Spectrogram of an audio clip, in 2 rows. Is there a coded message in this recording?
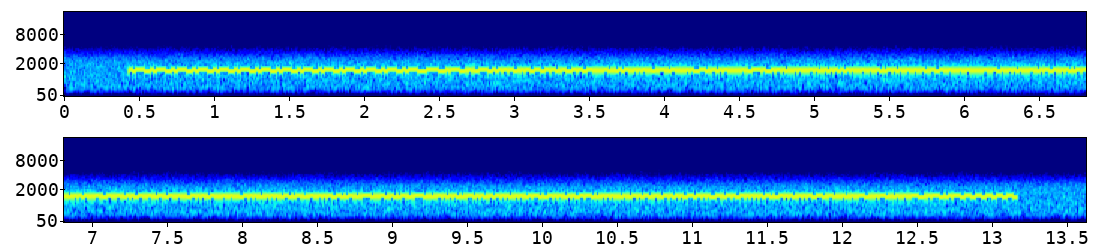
Yes: NAVTEX (SITOR-B), 100 baud, 170 Hz shift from 0.4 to 13.2 s, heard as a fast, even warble, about 1360 Hz centre. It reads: ZCZC YL54 FIRING EXERCISE 11 1600 UTC WITHIN 20 NM OF 28-23N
